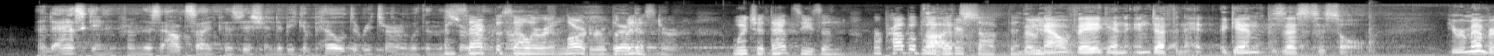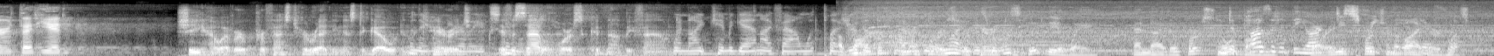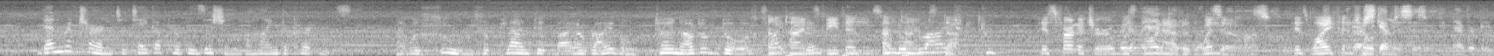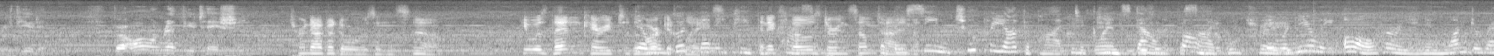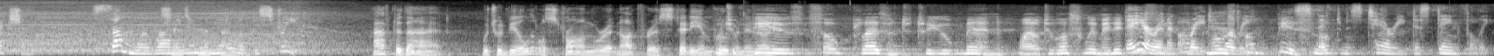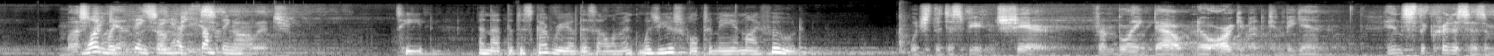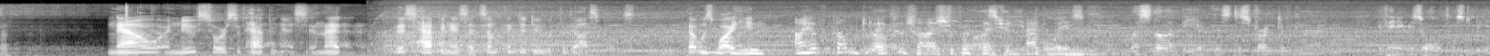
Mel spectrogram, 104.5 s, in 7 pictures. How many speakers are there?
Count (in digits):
8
